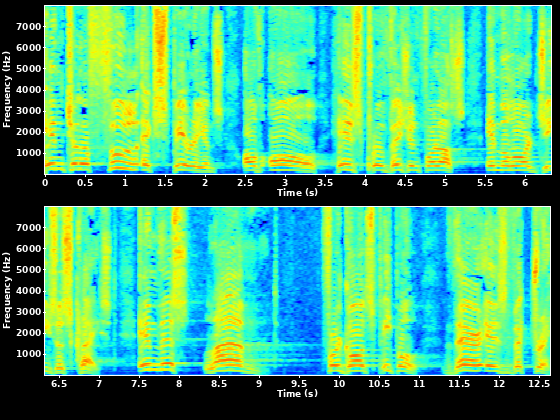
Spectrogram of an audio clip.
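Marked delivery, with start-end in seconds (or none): 0.0-3.9 emphasis placed on the word "full". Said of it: "let me emphasize the word again".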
